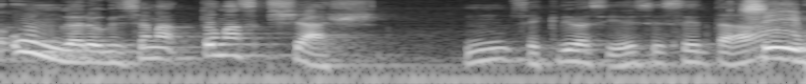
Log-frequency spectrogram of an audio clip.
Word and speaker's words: Szasz: psiquiatra y psicoanalista húngaro que se llama Thomas Szasz. Se escribe así, S-Z-A. Sí, muy de los apellidos de Europa Oriental, sí. Thomas Szasz.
